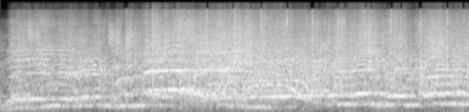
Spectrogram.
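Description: Crowd at a live yo-yo contest cheering and whooping as a performer is introduced, a dense, loud wall of voices with rising shouts layered over music, sustained throughout.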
